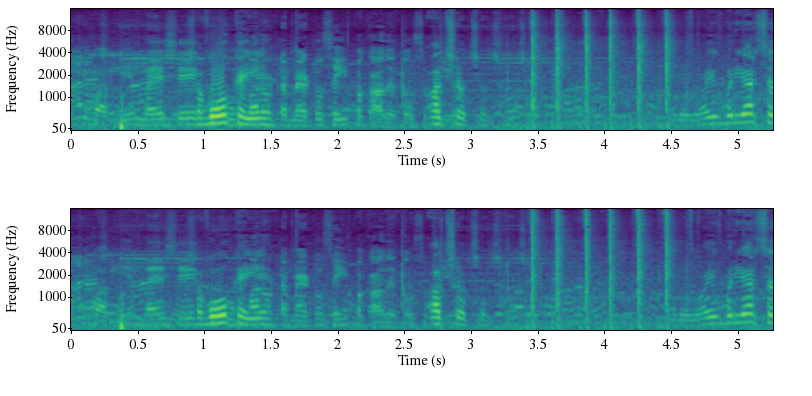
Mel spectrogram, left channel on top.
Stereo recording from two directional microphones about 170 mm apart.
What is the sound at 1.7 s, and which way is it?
Speech, 35° left (ahead or behind).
